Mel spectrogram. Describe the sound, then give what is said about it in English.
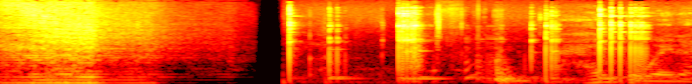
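Glasses clink together in a toast, a generated clink sound effect: a bright ringing burst at first, then a quick, uneven run of sharp clinks with short chiming tails, over faint background murmur. “I'm about to get a I'm about to get a generated clink sound for this one.”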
